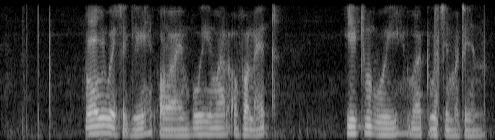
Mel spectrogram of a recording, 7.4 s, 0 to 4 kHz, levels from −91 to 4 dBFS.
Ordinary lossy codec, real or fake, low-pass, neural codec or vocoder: none; fake; 3.6 kHz; codec, 44.1 kHz, 2.6 kbps, SNAC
